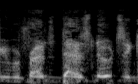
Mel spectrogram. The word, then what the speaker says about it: Knudsen: Our engineer is Dennis Knudsen, but it's just pronounced Knudsen. The N is silent.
